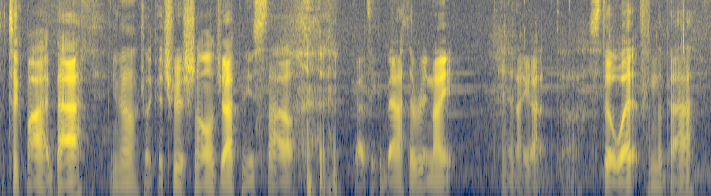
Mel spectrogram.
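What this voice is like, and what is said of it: Low, sleepy bedtime voice. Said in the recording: “the low voice of ... here ... my sleepy bedtime voice ... I got my low voice, my radio voice”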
